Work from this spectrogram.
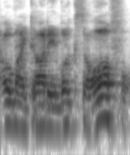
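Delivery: slow, unnatural, awkward and weirdly acted delivery. Repeating a line after calling its acting weird: imitating weird acting. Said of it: "the acting there was a little bit weird".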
